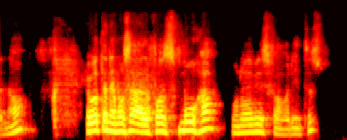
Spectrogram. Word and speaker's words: Mucha: Luego tenemos a Alphonse Mucha, uno de mis favoritos. Escribe mucha, pero se pronuncia Mucha.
